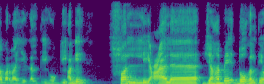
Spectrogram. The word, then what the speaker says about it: صلی: تلفظ ادا نہیں ہوتا۔ صاد زبر لام، صلم زرلی، صلی، دیکھیں صاد پڑھتے ہوئے ہمارے ہونٹ گلائی کی طرف جاتے ہیں، تو یہاں پہ بھی صلی، جب ہونٹ گول ہو کے آواز نکالیں گے تو تب اپنے آپ ہی صاد بن جائے گا۔ کیا درست تلفظ ہوگا؟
